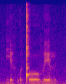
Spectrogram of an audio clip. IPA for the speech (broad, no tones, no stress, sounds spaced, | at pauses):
j e f ɡʷ ɛ ǃ oː v e m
